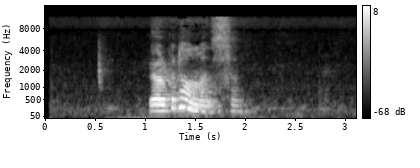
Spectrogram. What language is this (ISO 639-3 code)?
tur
